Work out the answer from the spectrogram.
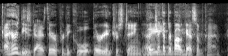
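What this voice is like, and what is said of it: Very fast impression of a commentator. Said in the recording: “said it as quickly as he would... That's the best way to do a Ben Shapiro impression. Just, Just talk, talk, so fast you almost trip over yourself, but not quite.”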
